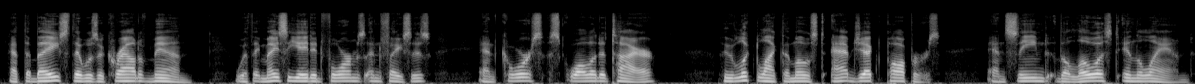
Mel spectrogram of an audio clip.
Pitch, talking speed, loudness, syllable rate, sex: 140 Hz, 160 wpm, -17 LUFS, 4.8 syllables/s, male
